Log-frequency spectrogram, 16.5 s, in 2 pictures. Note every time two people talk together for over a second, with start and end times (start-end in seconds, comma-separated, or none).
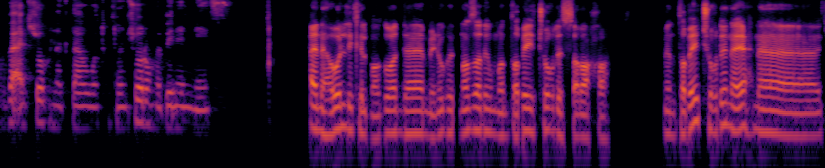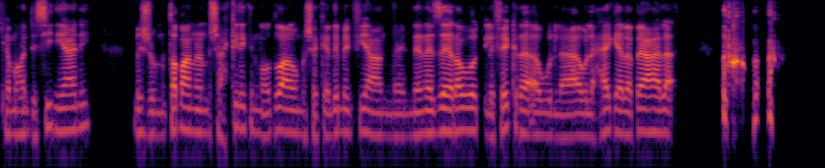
none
